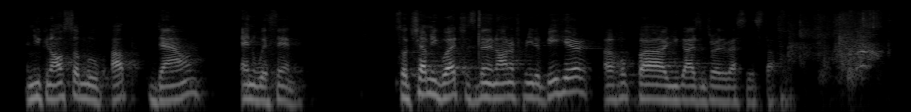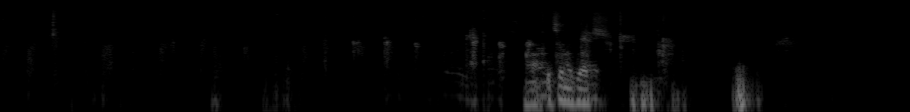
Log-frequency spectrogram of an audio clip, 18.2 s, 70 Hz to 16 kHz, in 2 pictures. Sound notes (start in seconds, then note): 4.1 speaking foreign language; 7.9 adience applauding; 14.5 faintly speaking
